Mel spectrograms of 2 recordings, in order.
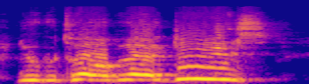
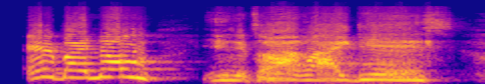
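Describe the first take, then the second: First: Put-on smooth voice. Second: Said in the usual way. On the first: Shown as a demonstration.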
